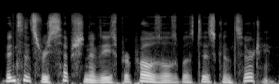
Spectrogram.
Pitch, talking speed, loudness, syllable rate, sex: 115 Hz, 150 wpm, -17 LUFS, 5.8 syllables/s, male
